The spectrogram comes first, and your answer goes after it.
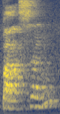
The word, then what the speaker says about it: pássaro: Na palavra pássaro, a sílaba mais forte é o pá.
